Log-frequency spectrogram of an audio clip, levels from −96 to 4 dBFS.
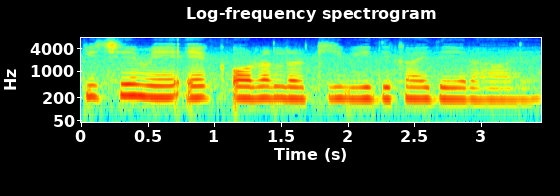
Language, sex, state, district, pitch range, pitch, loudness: Hindi, female, Arunachal Pradesh, Longding, 190-205 Hz, 195 Hz, -17 LUFS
